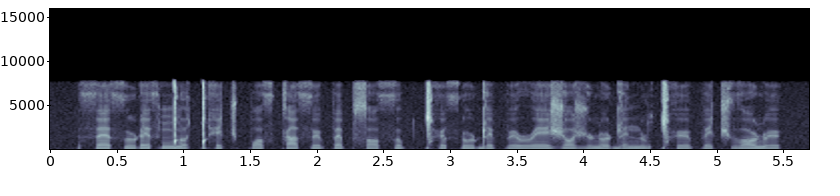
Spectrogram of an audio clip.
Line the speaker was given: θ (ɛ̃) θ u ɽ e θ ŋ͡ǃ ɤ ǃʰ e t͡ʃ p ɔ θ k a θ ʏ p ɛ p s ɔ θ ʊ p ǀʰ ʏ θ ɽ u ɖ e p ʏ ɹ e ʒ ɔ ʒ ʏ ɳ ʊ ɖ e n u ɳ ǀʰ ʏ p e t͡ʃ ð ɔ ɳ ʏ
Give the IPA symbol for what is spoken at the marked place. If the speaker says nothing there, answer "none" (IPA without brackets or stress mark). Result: ɛ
